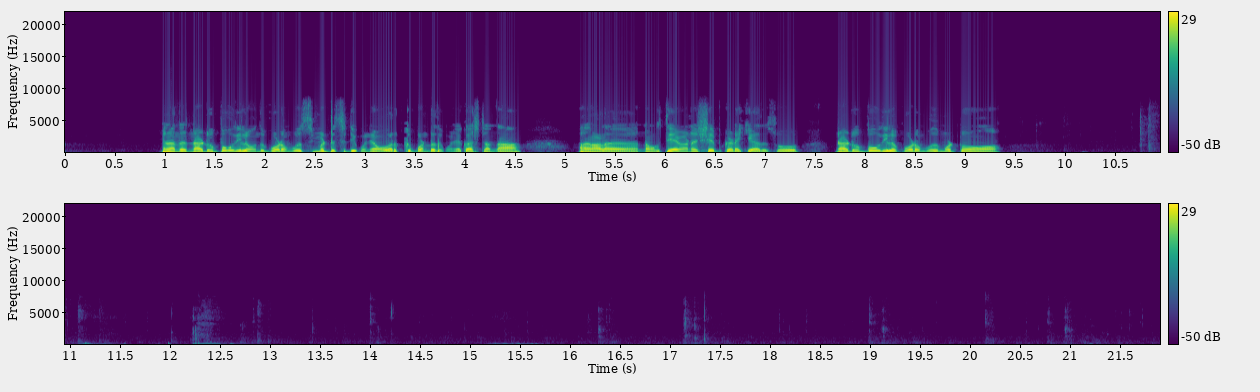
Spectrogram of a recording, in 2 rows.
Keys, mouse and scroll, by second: 9.4 scroll down 2, 9.6-11.6 middle drag, 11.6 scroll up 2, 11.8-12.2 scroll down 2, 12.2 middle click, 12.8 scroll up 1, 13.1-13.6 scroll down 2, 13.6-14.8 shift+middle drag, 14.8-15.2 scroll up 1, 15.2 middle click, 16.2-16.6 scroll up 2, 16.6-17.0 scroll down 1, 17.0 KP_7, 17.7 scroll up 3, 18.0 shift+middle click, 18.4 scroll up 1, 18.7 shift+middle click, 19.6 click, 20.2 scroll up 1, 20.4 shift+middle click, 20.8-21.6 scroll up 2, 21.6-21.9 ctrl+drag.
